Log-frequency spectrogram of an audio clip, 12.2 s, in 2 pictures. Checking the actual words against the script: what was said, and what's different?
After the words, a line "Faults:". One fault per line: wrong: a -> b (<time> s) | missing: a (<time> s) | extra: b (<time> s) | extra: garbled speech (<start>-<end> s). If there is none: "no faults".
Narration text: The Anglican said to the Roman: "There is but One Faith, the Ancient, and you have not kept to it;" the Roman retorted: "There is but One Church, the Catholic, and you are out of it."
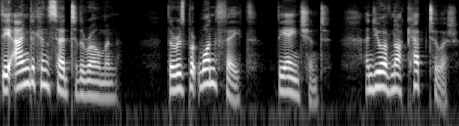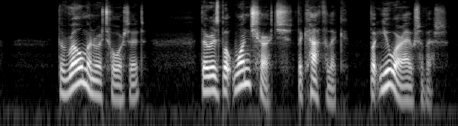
The Anglican said to the Roman: "There is but One Faith, the Ancient, and you have not kept to it;" the Roman retorted: "There is but One Church, the Catholic, but you are out of it."
Faults:
wrong: and -> but (11.0 s)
